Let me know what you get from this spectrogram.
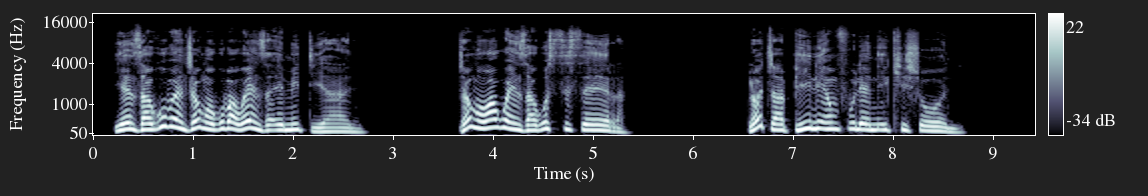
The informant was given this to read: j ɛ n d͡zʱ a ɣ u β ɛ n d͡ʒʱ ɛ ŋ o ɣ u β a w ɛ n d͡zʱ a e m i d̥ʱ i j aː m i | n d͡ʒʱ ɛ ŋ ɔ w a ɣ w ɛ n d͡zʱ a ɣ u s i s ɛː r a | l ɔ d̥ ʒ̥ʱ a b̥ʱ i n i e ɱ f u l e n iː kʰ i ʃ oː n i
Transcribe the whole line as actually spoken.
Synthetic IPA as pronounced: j ɛ n d͡zʱ a ɣ u β ɛ n d͡ʒʱ ɛ ŋ o ɣ u β a w ɛ n d͡zʱ a e m i d̥ʱ i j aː n i | n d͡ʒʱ ɛ ŋ ɔ w a ɣ w ɛ n d͡zʱ a ɣ u s i s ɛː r a | l ɔ d̥ ʒ̥ʱ a b̥ʱ i n i e ɱ f u l e n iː kʰ i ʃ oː n i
